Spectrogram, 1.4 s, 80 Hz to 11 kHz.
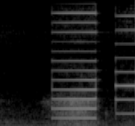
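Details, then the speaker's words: HAKRC flight controller/ESC stack that flew fine for 7–8 packs then failed after a battery swap, no buzzer: two short high-pitched electronic beeps repeating as the FC keeps restarting; repeated beeping with reboot loop, cause unknown. "When I go to turn it on, it does that beeping, but with an FC on it, it just keeps restarting over and over."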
